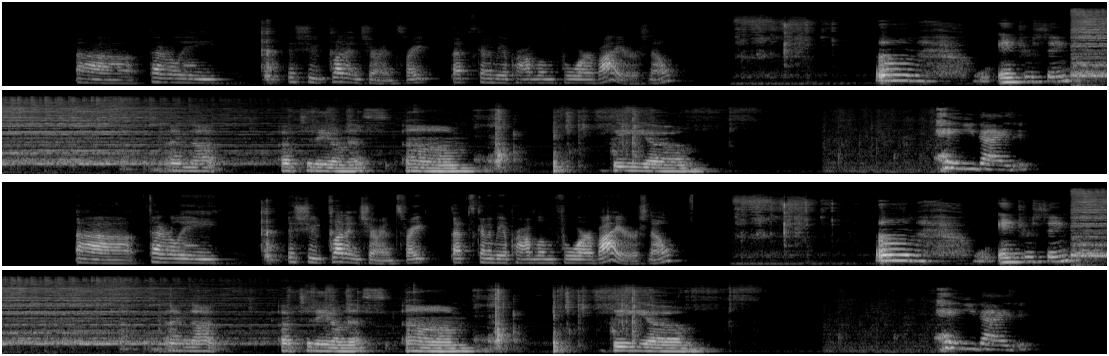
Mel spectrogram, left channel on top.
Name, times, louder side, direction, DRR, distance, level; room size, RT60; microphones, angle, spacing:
voice 1, 0.7-2.2 2.9-6.7, right 7 dB, 85° right, 0.5 m, -30 dB
voice 2, 7.3-8.1 8.7-10.7 12.2-13.2 13.8-16.1 16.6-18.1 18.4-18.5, right 2 dB, 30° right, 1.3 m, -27 dB
sound 1, 10.7-15.1, equal, 5° left, 1.2 m, -32 dB
voice 3, 19.2-21.3, left 3 dB, 45° left, 1.7 m, -31 dB
9.8 x 3.3 x 3.4 m
head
